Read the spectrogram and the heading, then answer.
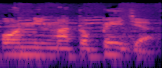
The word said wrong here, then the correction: onomatopeya: Perdón, eso es onomatopeya.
